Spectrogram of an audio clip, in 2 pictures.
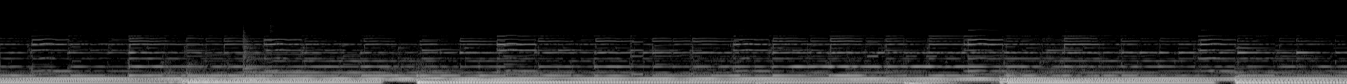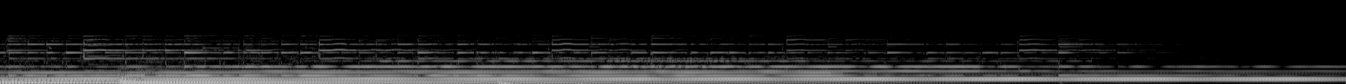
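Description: A hymn sung by a vocal group: slow, sustained chords held for several seconds each, with a full, steady low end and a smooth, effect-laden sheen, moving gently from one harmony to the next.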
